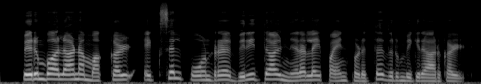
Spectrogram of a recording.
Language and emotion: Tamil, neutral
